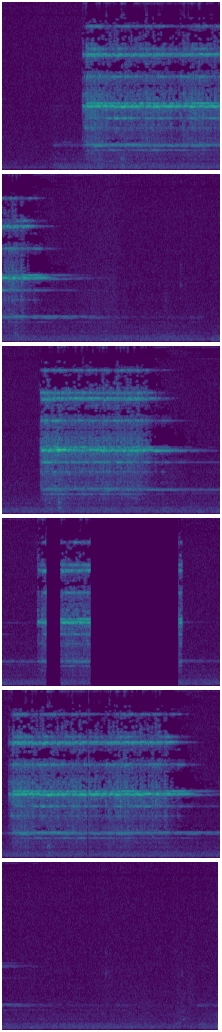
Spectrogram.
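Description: Altar (Sanctus) bells shaken three times, each a ringing of about three seconds with a bright jangle of several high tones: the bell rung at the consecration and elevation of the Host.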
